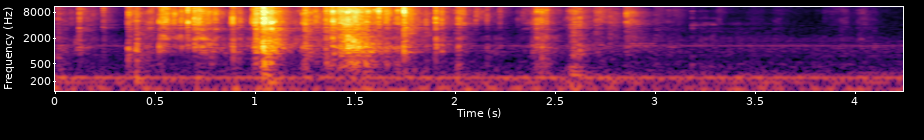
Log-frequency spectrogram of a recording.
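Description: Foil trading-card pack wrapper crinkling and tearing as it is handled and ripped open, loudest about a second in and fading out before the end.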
